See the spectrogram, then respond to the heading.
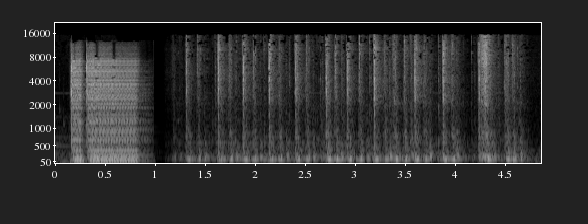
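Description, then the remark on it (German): A loud, steady buzzing tone for about a second, then rapid, irregular typewriter clatter: dense clusters of sharp key strikes, with no voices. “da höre ich doch, glaube ich, Schreibmaschinengeklapper. Oder vielleicht eher Tastaturen von Computern.”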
